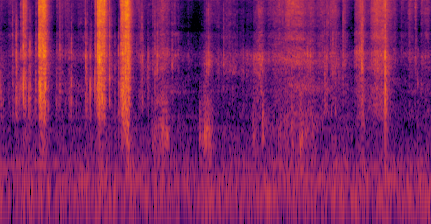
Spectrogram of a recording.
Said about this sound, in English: All right, let's tear some right here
